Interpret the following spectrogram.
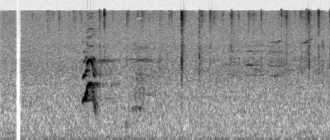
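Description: A dog gives one short, high yelp about half a second in, with a few faint clicks after it.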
